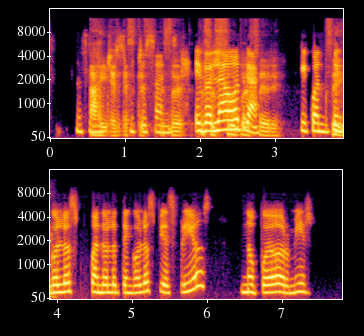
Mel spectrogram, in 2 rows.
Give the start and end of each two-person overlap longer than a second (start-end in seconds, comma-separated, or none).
0.5-2.8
